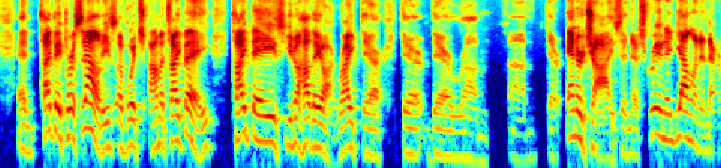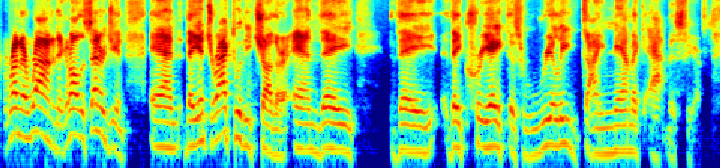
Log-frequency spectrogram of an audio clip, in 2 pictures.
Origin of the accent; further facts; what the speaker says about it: Boston, Massachusetts, United States; moved away as an adult; I was a freshman in college, and I'm a kid from Boston. I was going to school in D.C.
